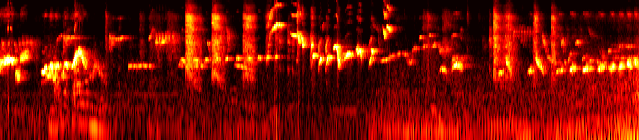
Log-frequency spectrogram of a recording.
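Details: White-rumped shama, pastol type, singing as a lure to stir rival birds; varied phrases of whistled slurs, sharp clicks and harsh loud rasping bursts, pausing briefly before a busier stretch over a low hum.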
